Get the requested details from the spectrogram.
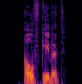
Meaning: second-person plural dependent subjunctive I of aufgeben
- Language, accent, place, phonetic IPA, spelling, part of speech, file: German, Germany, Berlin, [ˈaʊ̯fˌɡeːbət], aufgebet, verb, De-aufgebet.ogg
